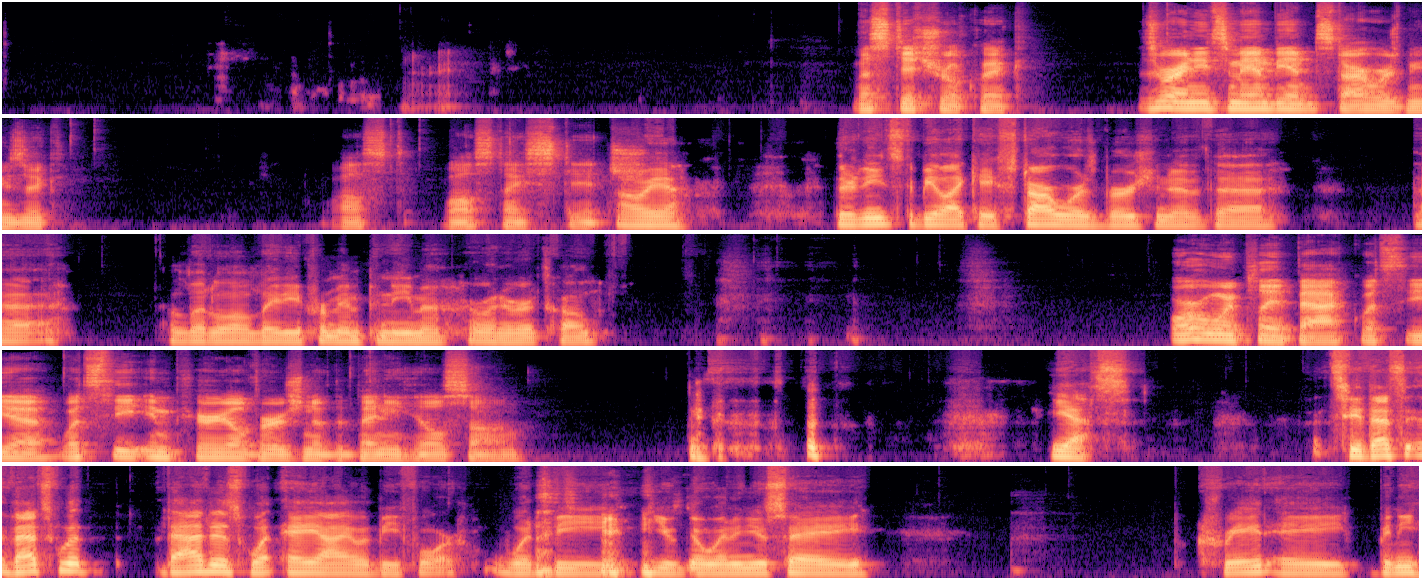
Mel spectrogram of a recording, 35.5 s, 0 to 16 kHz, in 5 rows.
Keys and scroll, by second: 0.0 typing, 1.1-1.8 typing, 5.0 Up, 8.0 l, 9.6 Up, 11.8 |, 13.2 Up, 16.7 Up, 22.2 Up, 26.2 Up, 30.5 l, 31.4 Up.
